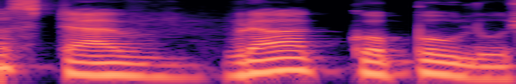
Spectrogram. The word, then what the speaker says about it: Stavrakopoulou: You should really look up the work of a historian, or rather an anthropologist called Francesca Stavrakopoulos. Francesca Stavrakopoulos. I don't know how to spell it. Let me just search myself. Not Polos, Polu. Francesca Stavrakopoulou.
